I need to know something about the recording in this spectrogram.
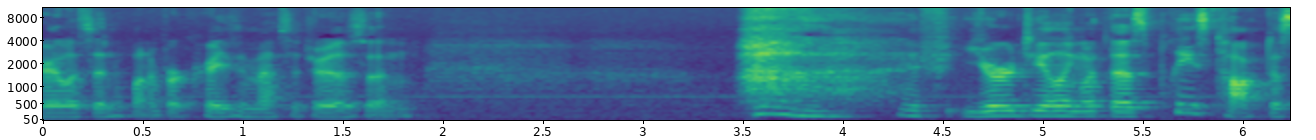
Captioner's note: sighs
